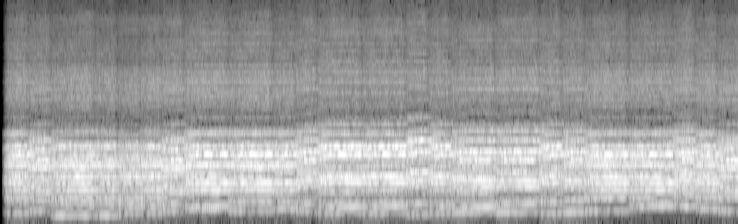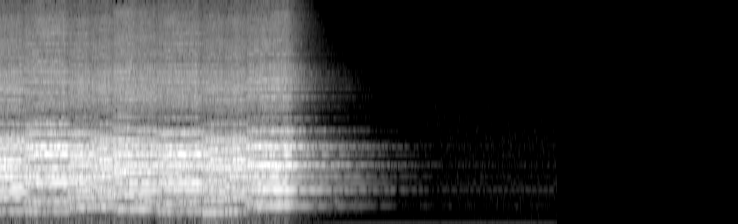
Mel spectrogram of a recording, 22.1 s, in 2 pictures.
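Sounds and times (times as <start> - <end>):
choir singing a song: 0.0 - 16.1.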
